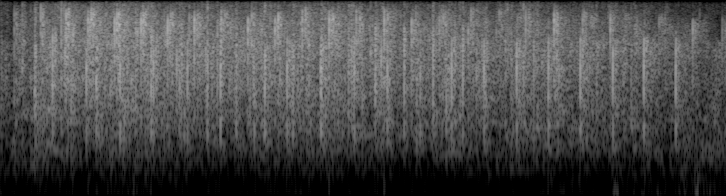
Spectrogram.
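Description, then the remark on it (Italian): A crowd applauds steadily for several seconds, with dense overlapping claps holding an even loudness from start to finish. No one speaks over it. “Se mi fate un applauso, perché devo bere.”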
